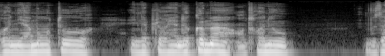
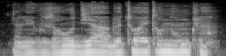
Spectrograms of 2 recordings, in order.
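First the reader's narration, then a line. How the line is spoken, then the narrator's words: Murmured. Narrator (French): murmurait Toineuse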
